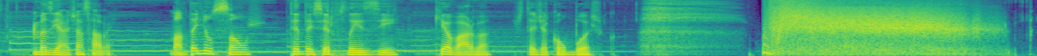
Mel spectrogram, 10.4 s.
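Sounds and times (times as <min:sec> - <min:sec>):
speech: 0:00.1 - 0:06.7
smoke bomb whoosh effect: 0:07.6 - 0:10.1
sharp pop: 0:07.6 - 0:10.2.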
